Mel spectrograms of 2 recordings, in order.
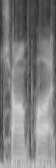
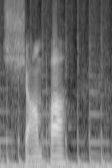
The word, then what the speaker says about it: Champa: c h n PA but it's spelled like or it's said like with an sh like instead of Champa shampa um he essentially looks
